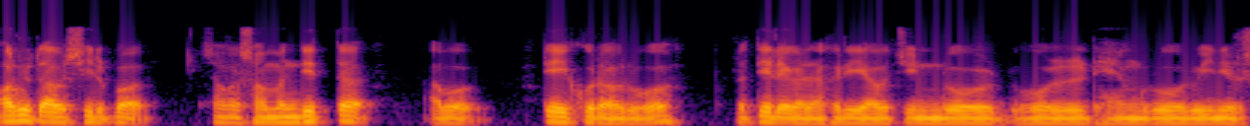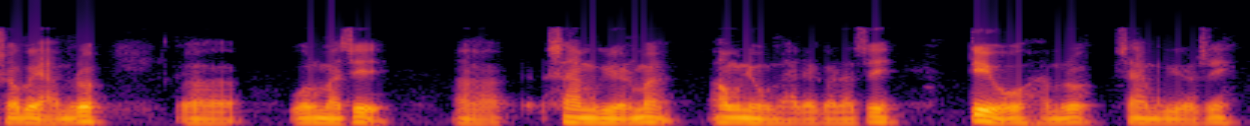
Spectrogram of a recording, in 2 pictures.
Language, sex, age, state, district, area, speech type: Nepali, male, 60+, West Bengal, Darjeeling, rural, spontaneous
